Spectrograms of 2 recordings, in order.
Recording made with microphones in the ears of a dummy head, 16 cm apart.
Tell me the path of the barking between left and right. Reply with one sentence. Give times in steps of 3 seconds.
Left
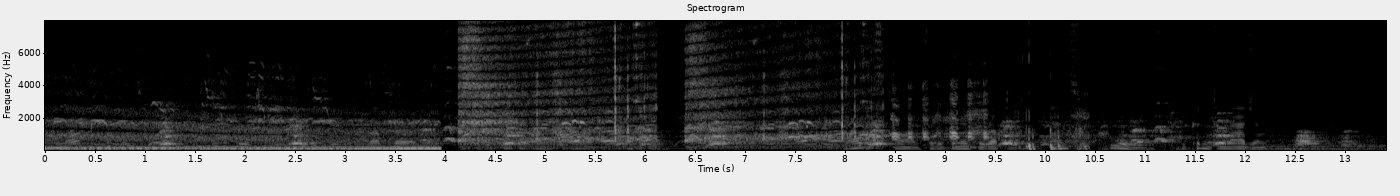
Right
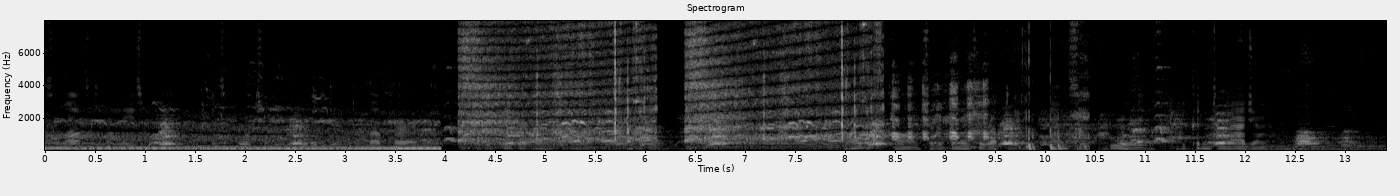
You can hear the barking on the right from 0 s, in the centre from 3 s and on the right from 6 s.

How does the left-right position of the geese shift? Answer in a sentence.
In this clip you hear the geese move from left to right.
